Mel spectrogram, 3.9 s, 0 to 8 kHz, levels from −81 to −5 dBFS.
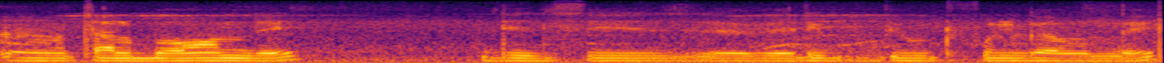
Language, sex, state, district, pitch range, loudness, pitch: Telugu, male, Andhra Pradesh, Manyam, 120-125 Hz, -17 LUFS, 125 Hz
